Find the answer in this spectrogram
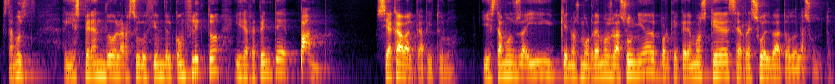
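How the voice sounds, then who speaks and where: A man from teaches public speaking in a video lesson. He talks straight to the listener, asks himself questions and answers them. He stretches his pauses and swings his intonation wide on purpose to show how it is done. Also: mid-range voice, a little mellow. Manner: deliberately exaggerated intonation and pauses for demonstration; addresses the listener directly with rhetorical questions.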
